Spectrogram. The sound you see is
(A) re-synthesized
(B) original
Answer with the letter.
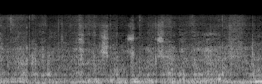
A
